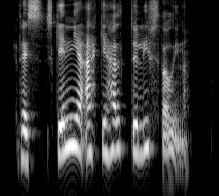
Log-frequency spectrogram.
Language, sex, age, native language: Icelandic, male, 13, Icelandic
